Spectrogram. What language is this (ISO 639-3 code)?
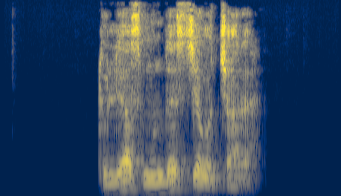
lzz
